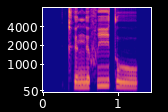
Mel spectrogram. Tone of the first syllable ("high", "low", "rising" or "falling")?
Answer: low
